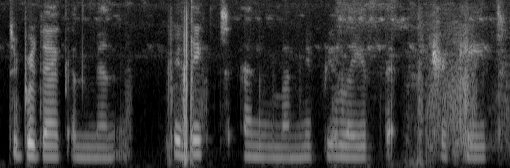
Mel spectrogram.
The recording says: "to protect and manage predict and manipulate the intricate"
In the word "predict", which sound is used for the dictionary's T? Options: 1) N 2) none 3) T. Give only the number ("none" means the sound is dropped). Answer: 3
